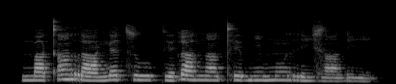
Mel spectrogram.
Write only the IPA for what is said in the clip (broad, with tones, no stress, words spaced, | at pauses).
ma˨kʼã˦raː˨ŋɛ˦ t͡suː˨ kɪ˨˦ɗa˦ nã˦ tʰɪ˦bĩ˦ mũ˦ri˨ ɣã˨ɗi˨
